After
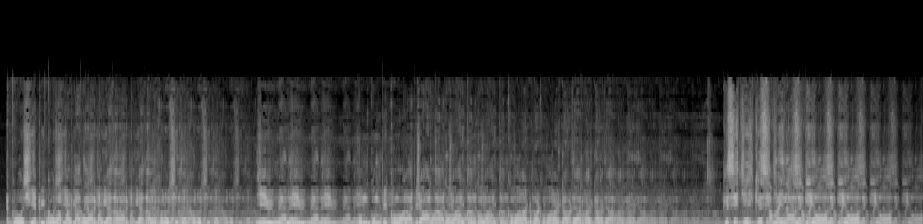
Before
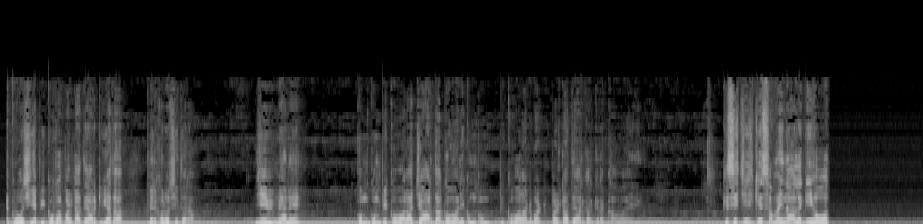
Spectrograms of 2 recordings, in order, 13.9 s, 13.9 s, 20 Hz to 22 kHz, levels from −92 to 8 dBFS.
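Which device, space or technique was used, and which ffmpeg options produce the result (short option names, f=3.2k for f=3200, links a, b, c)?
laptop speaker: -af "highpass=120,highpass=f=270:w=0.5412,highpass=f=270:w=1.3066,equalizer=f=1.2k:t=o:w=0.47:g=8,equalizer=f=2.7k:t=o:w=0.45:g=7.5,aecho=1:1:481|962|1443|1924|2405|2886:0.531|0.25|0.117|0.0551|0.0259|0.0122,alimiter=limit=-12.5dB:level=0:latency=1:release=29"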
